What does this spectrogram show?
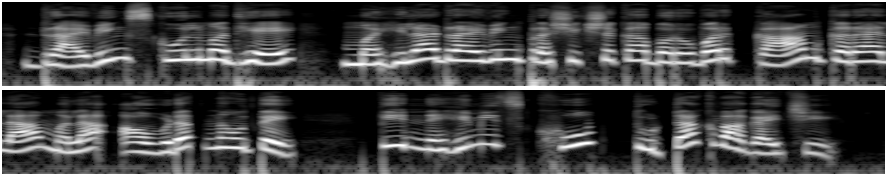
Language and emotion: Marathi, disgusted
